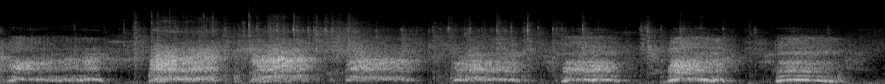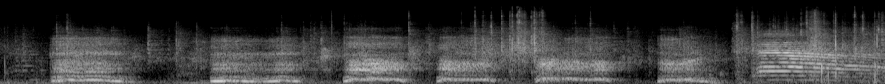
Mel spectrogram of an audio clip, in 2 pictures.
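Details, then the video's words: A poodle and a terrier, best friends, growl while tugging a new toy between them: rhythmic rumbling growls pulse about once a second, ending in a sharp, high, whining yelp. "Poodle vs Terrier tug of war get off my toy."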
